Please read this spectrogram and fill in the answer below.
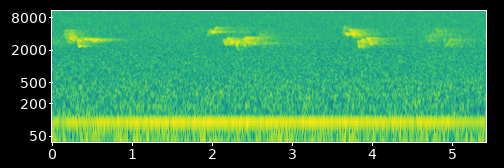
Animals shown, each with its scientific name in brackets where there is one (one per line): Red-eyed Vireo (Vireo olivaceus)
